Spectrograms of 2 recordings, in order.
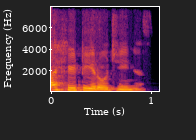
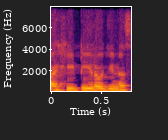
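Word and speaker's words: heterogeneous: दूसरा हिटेरोजीनियस। होमोजेनियस mixture. और दूसरा हिटेरोजीनियस या हेटेरोजीनियस। जो भी आप बता दो।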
